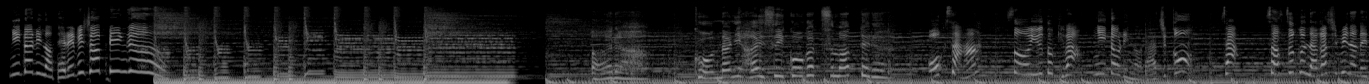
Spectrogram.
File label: Commercial Break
